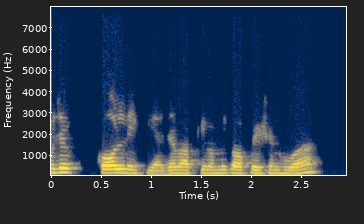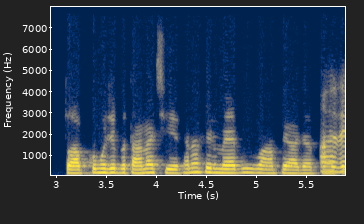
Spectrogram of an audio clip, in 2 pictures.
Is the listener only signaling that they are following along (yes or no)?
no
